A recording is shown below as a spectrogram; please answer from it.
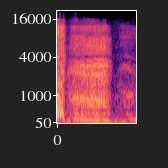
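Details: A caracal gives an angry hiss-growl, a harsh, breathy hiss over a low rumbling growl, under a second long, at a nearby person who backs away; the clip is described as a staged recreation with designed sound.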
